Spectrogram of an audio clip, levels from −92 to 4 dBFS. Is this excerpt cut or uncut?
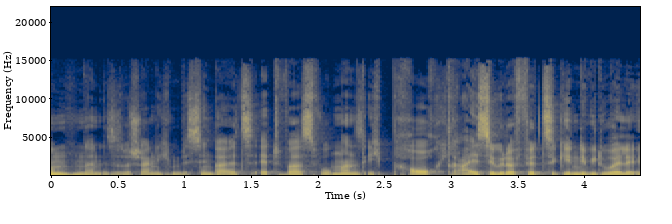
cut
